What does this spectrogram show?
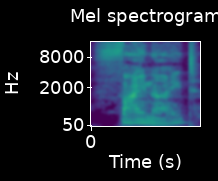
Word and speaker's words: finite: encountered the opposite of that word which is pronounced finite which just means not infinite so getting one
